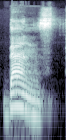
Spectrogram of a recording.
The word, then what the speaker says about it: danced: Entonces esta ed la pronuncio como una t y me queda danced.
